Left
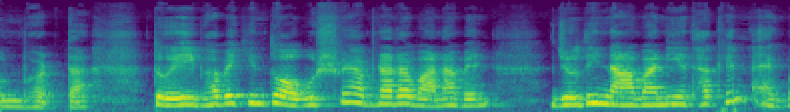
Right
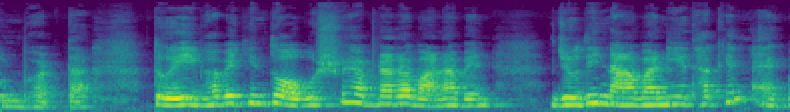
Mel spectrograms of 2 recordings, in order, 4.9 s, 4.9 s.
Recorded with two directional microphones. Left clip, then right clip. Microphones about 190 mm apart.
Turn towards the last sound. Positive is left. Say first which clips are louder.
# left 4 dB
turn(degrees=25)  # may be behind; listen again after turning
